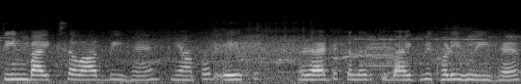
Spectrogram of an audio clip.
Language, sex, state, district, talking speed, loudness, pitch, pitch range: Hindi, female, Haryana, Jhajjar, 185 wpm, -20 LUFS, 220 Hz, 215-230 Hz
